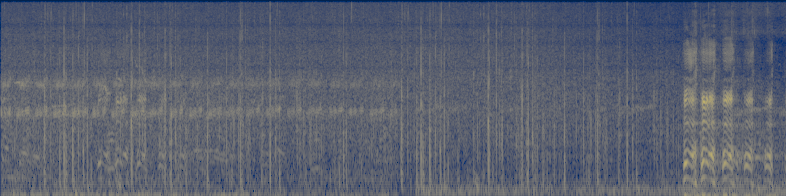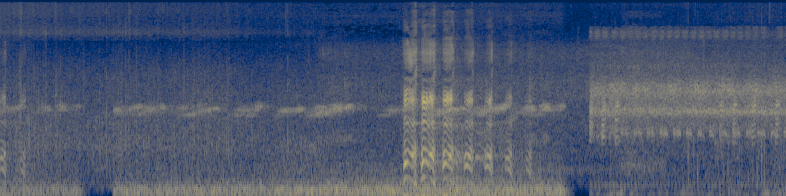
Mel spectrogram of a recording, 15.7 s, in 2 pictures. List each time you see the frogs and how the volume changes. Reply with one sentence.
You can hear the frogs from 0.0 to 15.6 s, getting quieter then louder.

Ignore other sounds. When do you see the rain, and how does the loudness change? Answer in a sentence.
The rain can be heard from 0.0 to 15.6 s, getting quieter.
